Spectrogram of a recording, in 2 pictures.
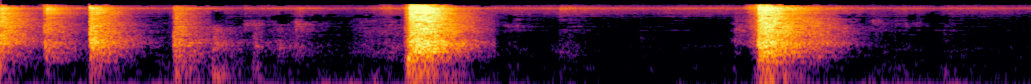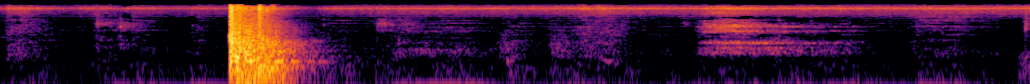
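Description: A series of hard blows: a person striking a surface or furniture, heard as loud slams and thumps. There are three in quick succession at the start, then single blows about two, four and six and a half seconds in.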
